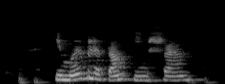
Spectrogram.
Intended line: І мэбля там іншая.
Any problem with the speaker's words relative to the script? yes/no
no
